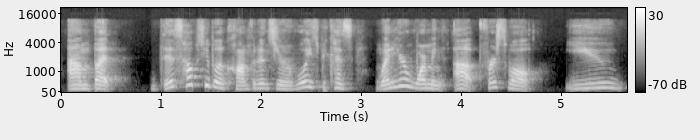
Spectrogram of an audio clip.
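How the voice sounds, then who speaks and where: A woman's voice: medium pitch, lively intonation, moderate pace. A young adult woman, a vocal coach, giving chatty, encouraging podcast advice with a congested voice. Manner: chatty, encouraging, fillers like "like" and "right?".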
